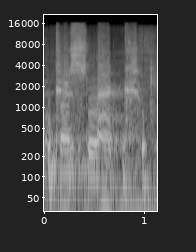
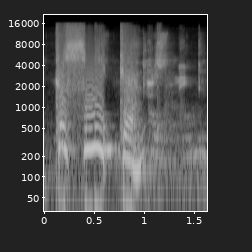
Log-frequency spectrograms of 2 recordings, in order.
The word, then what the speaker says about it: Krsnik: Donc, Maître Krsnak, si je prononce bien? Ce n'est pas toujours facile. Krsnik. Krsnik.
